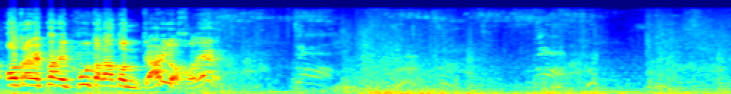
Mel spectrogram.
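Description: Blades slash and clang in a fight.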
